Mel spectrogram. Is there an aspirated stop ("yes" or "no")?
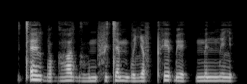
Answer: yes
